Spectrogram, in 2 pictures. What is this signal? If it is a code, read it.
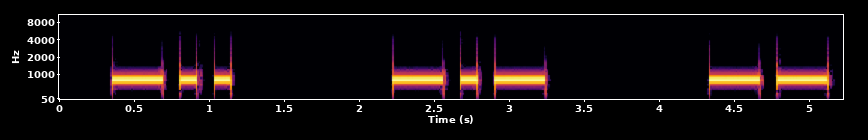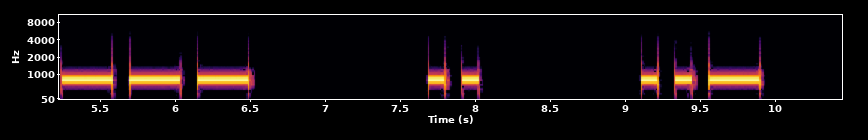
Morse code, heard as a keyed tone, about 10 wpm, spaced as for 6 wpm, 800 Hz. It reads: DK0IU
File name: LEZIONI / 6 PKX0 / 6 PKX0 ws 10wpm 4220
